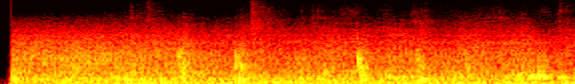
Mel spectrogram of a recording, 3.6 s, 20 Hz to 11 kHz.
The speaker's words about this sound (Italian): La nostra storia incomincia nel maggio del 1972, su un treno. È il treno che va da Padova a Firenze, un treno tipicamente caldo e scomodo.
